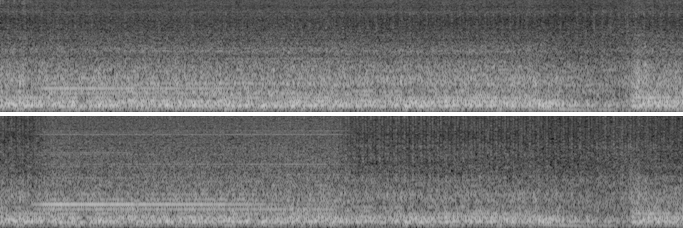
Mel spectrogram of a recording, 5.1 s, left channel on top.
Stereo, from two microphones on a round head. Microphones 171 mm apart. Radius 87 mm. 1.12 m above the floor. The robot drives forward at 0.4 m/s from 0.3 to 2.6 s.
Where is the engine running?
70° left (ahead or behind).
